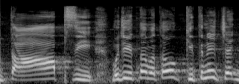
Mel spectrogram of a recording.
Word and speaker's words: Taapsee: So finally now, people pronounce it properly. Tapasi, tu Tapsi.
